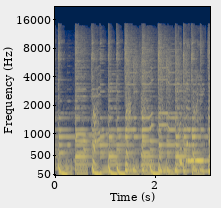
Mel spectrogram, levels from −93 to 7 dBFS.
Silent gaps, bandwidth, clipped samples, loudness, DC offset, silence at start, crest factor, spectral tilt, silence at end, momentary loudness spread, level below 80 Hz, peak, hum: none; 15 kHz; under 0.1%; -13 LUFS; under 0.1%; 0 s; 12 dB; -5 dB/octave; 0 s; 4 LU; -20 dBFS; 0 dBFS; none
